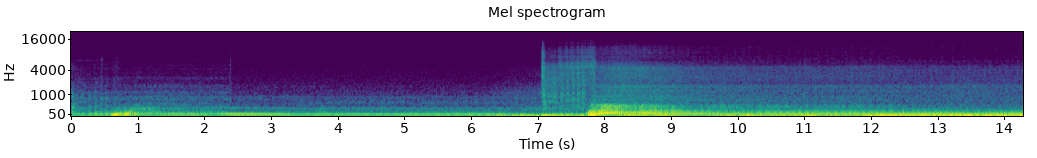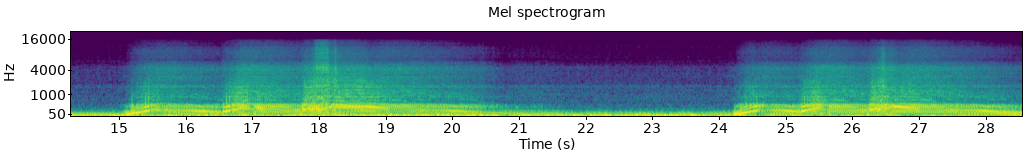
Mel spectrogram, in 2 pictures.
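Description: A car's engine heard from inside the cabin, idling and then accelerating about eight seconds in. Then the same car heard from outside, revved in quick blips in two bursts.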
